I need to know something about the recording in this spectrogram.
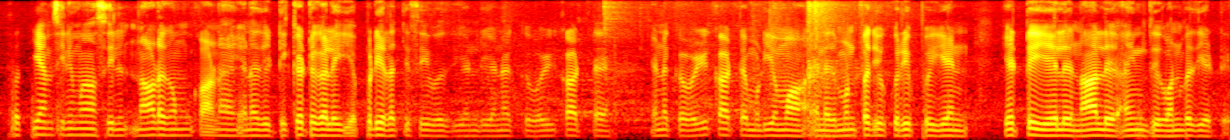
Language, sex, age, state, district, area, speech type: Tamil, male, 18-30, Tamil Nadu, Ranipet, rural, read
